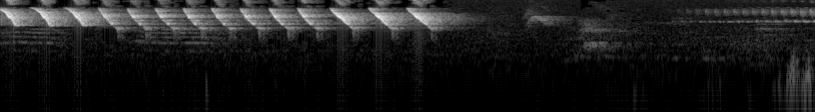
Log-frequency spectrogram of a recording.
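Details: Belgian canary, bell-style campainha song said to be great for young birds: a brisk series of bright falling chirps for two seconds, then near silence with a faint thin trill and a low bump at the end.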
